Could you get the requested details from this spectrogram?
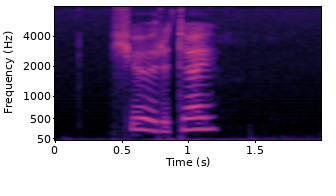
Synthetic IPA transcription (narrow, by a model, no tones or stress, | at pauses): çøːɾət̪ʰœʏ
